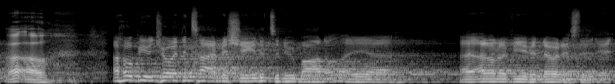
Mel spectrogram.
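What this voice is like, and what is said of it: Old-timey genie voice, Elvis-like. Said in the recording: “your genie accent sounds like Elvis without the Southern ... my old-timey pilgrimage genie accent”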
